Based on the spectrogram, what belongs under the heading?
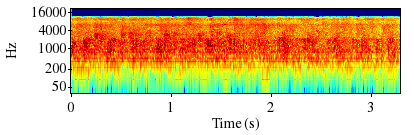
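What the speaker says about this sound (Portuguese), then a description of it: "eu queria pedir ao Vanazzi uma grande salva de palmas para a gente começar" A loud, sustained round of applause from an audience at a civic event with the mayor and councillors present fills the space evenly, a dense rush of many hands clapping with no voices on top.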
